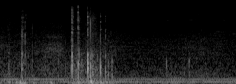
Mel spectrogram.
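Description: A few light clicks and rattles, closely spaced in the first second, from a woman walking in work boots with tools in a loaded leather tool belt. A steady low hum runs underneath.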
